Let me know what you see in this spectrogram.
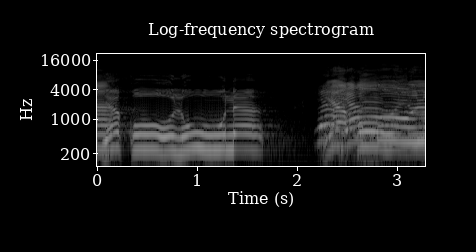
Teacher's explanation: یہاں پہ لو یقولو، یہ دونوں واو مدہ ہیں، لام واو ساکن پیش ہے، لام پر پیش، واو ساکن پہلے قاف پر پیش، یعنی دونوں کو ایک ایک الف کھینچنا ہے، قو کو بھی اور لو کو بھی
